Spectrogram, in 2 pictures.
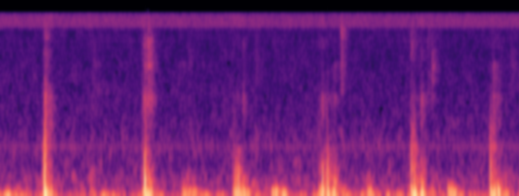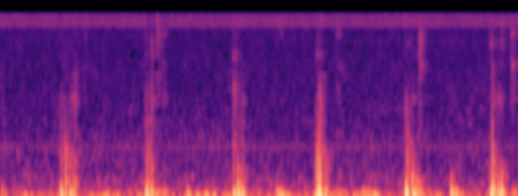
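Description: A small, hollow, cream-colored porcelain liquor bottle with an embossed texture and Chinese characters is held in both hands and tapped and scratched with long red nails. Sharp, short taps land in a fairly steady rhythm, each followed by softer, low, dull knocks and faint scratching. The sound is mostly deep and muffled with a brief bright click at each tap.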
